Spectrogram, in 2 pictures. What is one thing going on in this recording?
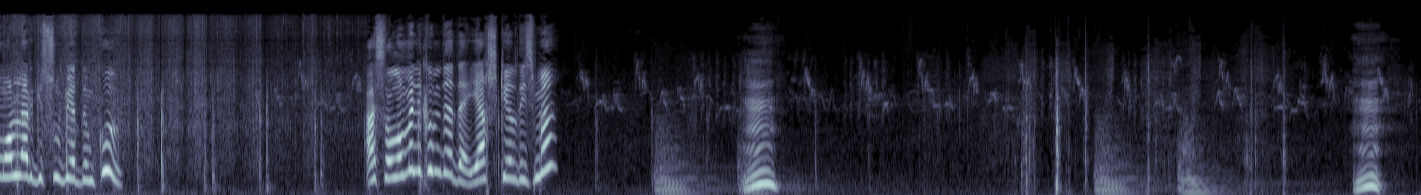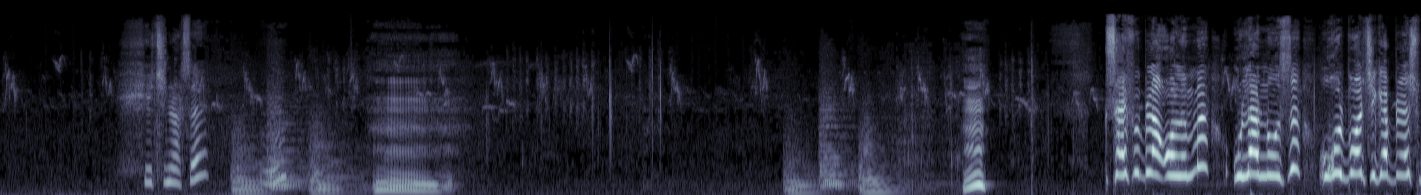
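A young boy talks with animation, close by.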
